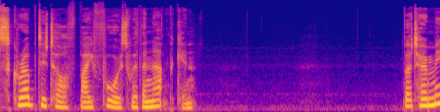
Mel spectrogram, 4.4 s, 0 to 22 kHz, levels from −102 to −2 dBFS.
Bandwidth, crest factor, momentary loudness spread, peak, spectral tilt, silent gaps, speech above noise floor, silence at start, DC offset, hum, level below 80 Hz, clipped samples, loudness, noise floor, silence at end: 17 kHz; 16 dB; 11 LU; -4 dBFS; -4.5 dB/octave; none; 43 dB; 0 s; under 0.1%; none; -62 dBFS; under 0.1%; -19 LUFS; -60 dBFS; 0 s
